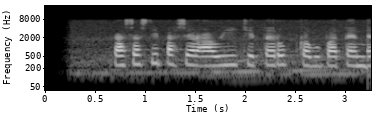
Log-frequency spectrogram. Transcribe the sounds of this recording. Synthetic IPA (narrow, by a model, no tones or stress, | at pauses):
rasasipasaɾawit͡ʃit̪əɾʊp̚kabupat̪ɛnb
